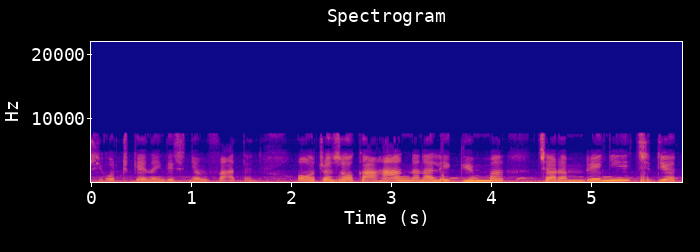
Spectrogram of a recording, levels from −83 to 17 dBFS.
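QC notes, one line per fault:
3.50 s, unconcealed Bluetooth headset packet loss: the speech drops out for 15 ms with abrupt edges. This fits two lost voice packets on the headset link being replaced by silence rather than concealed. It is heard against the light graininess of the mSBC wideband path.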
